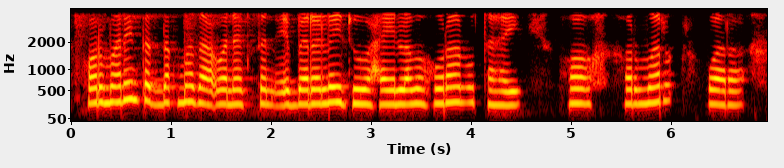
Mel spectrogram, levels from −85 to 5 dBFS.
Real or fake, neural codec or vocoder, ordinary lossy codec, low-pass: real; none; none; 3.6 kHz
